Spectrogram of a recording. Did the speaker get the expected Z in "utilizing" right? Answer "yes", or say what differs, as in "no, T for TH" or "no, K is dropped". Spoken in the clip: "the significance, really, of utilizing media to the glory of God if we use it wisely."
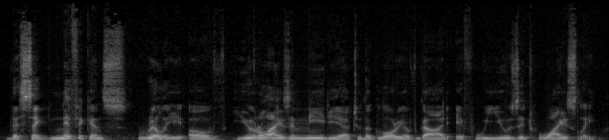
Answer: yes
